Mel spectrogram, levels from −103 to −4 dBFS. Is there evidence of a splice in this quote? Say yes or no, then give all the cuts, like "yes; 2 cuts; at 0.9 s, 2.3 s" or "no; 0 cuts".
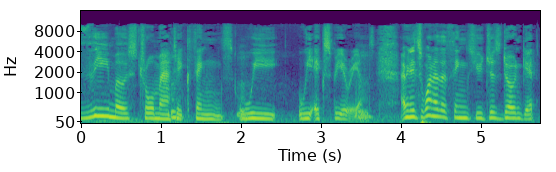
no; 0 cuts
